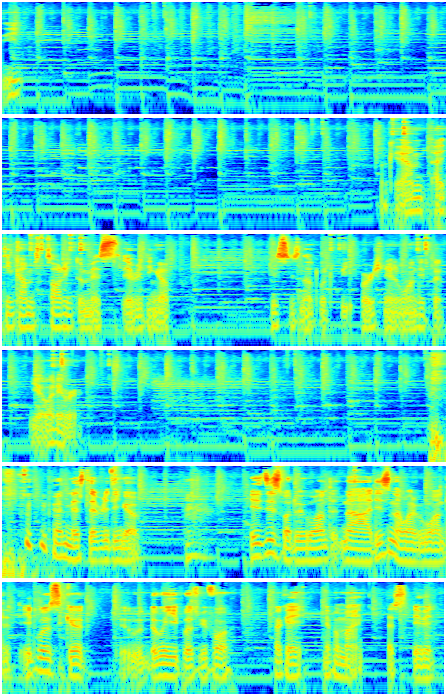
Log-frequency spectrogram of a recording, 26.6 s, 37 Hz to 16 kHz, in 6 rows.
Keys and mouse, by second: 1.9 g, 3.4 s, 8.3 click, 9.1 shift+click, 9.6 shift+click, 10.9 g, 13.0 click, 13.8 click, 14.3 shift+click, 14.9 g, 16.9 Tab, 17.6 middle click, 18.9-21.4 drag, 22.1 ctrl+z, 22.4 ctrl+z, 22.6 ctrl+z, 22.8 ctrl+z, 23.1 ctrl+z, 23.3 ctrl+z, 23.5 ctrl+z, 23.8 ctrl+z, 24.0 ctrl+z, 24.2 ctrl+z, 24.4 ctrl+z, 24.6 ctrl+z, 24.8 ctrl+z, 25.1 ctrl+z, 25.5 ctrl+z, 25.9 ctrl+z, 26.3 ctrl+z.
